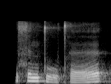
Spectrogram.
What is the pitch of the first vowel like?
high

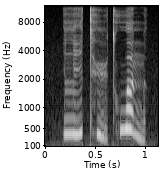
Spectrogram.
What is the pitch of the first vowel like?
rising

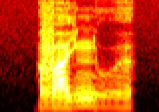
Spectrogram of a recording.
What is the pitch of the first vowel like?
rising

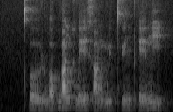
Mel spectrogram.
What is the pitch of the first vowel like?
low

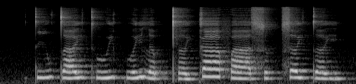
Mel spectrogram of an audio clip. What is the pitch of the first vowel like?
rising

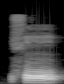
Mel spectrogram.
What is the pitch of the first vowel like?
low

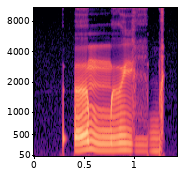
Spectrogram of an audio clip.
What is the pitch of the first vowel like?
rising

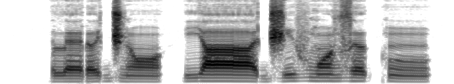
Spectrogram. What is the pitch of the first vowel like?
low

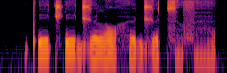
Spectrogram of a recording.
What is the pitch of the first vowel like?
low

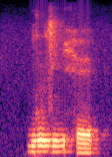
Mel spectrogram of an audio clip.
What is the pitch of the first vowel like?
low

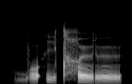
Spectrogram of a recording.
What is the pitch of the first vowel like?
rising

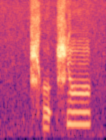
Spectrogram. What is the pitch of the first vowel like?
low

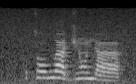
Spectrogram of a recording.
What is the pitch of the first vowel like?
high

